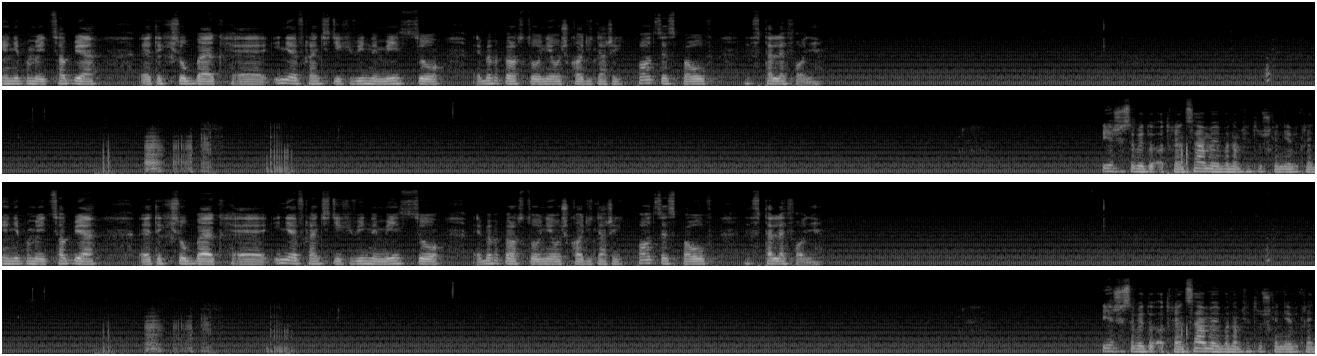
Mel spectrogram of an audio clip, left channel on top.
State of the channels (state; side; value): normal; both; correlation 0.86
